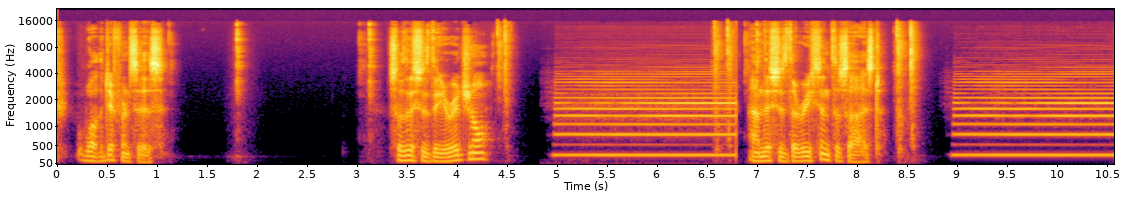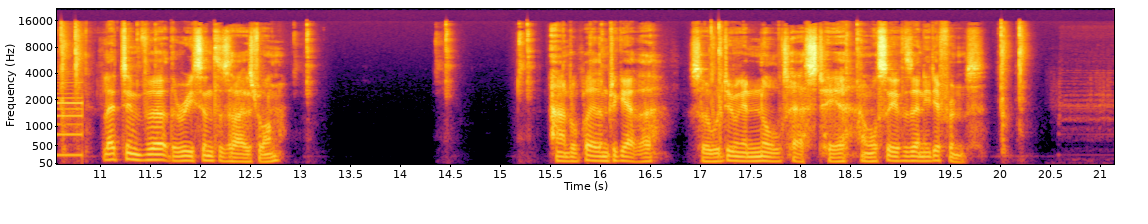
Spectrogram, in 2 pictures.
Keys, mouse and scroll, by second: 0.0-1.0 drag, 1.3-2.3 drag, 3.2 click, 7.0-8.1 drag, 11.4 click, 13.1-15.7 drag, 16.1 click, 18.6 click.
